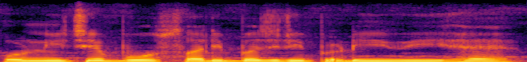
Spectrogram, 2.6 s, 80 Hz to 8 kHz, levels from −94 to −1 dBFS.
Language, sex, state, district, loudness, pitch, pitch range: Hindi, male, Uttar Pradesh, Saharanpur, -14 LUFS, 130 Hz, 125-140 Hz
